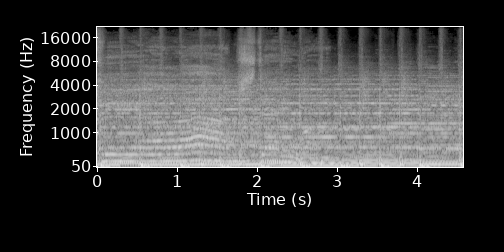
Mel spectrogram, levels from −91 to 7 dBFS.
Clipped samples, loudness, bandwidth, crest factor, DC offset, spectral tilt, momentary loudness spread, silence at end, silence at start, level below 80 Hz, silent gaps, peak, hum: under 0.1%; -11 LUFS; over 20 kHz; 10 dB; under 0.1%; -5 dB/octave; 2 LU; 0 s; 0 s; -16 dBFS; none; 0 dBFS; none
